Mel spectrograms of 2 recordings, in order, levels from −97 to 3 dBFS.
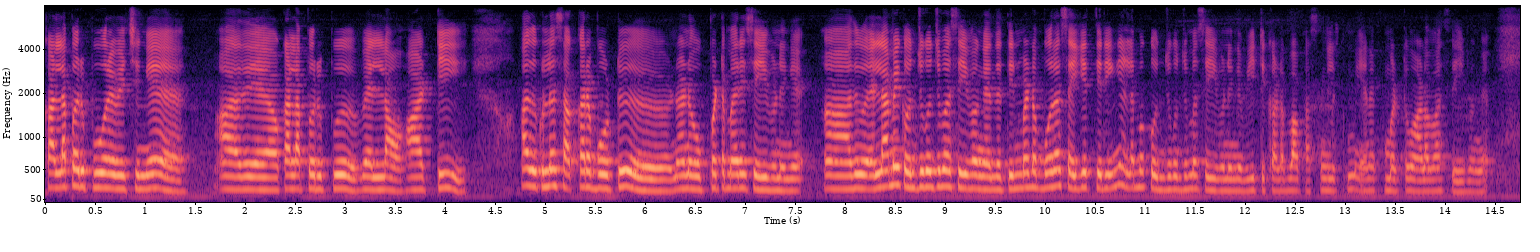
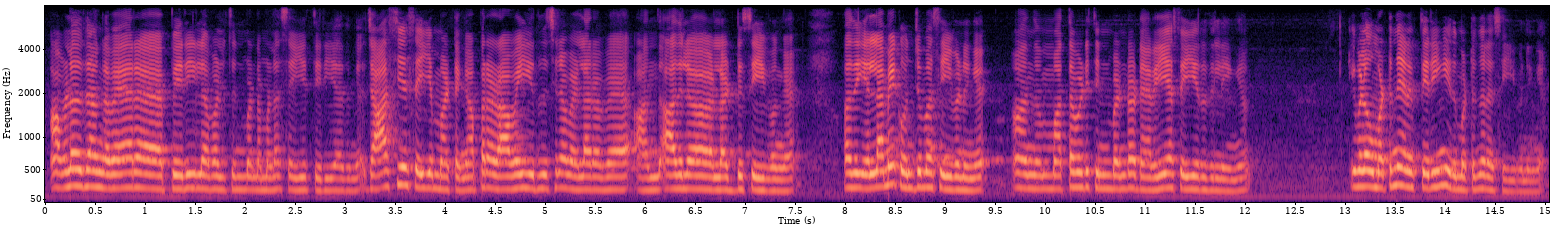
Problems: none marked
